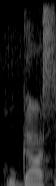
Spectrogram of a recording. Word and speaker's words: jugaste: So jugaste is like more of a H, like a jugaste, right?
